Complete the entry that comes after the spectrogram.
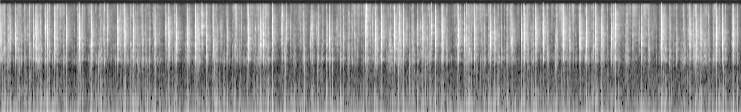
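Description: A black plastic Xbox-style gamepad, a hollow handheld device held close to the mic, has its surface and buttons tapped rapidly with long fingernails. The result is a dense stream of sharp, bright plastic clicks that die away instantly, with almost no low end.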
